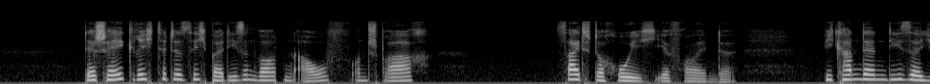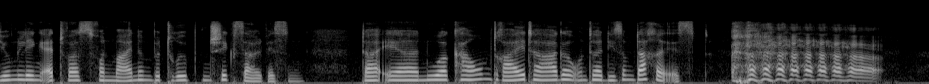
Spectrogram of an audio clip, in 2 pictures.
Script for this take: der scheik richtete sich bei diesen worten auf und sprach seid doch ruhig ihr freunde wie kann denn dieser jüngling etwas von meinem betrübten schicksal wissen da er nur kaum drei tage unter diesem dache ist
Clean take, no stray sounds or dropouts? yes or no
no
